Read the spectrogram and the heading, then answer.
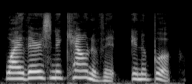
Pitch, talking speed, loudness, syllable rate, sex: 255 Hz, 315 wpm, -17 LUFS, 7.7 syllables/s, female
